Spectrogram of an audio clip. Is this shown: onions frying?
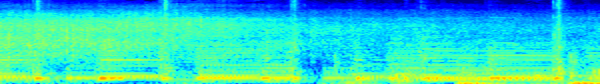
yes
